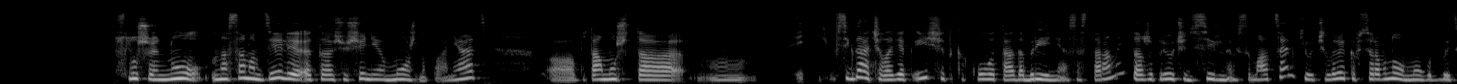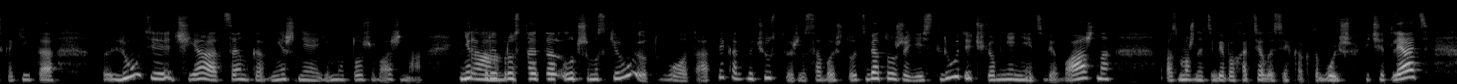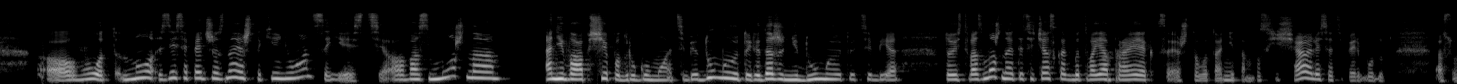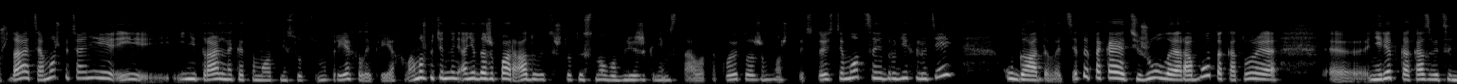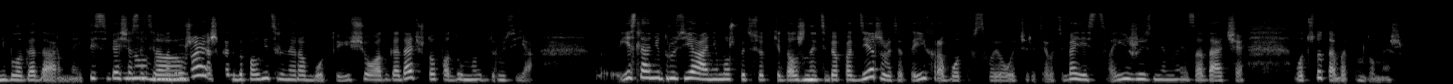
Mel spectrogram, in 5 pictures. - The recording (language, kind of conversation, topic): Russian, advice, Как мне перестать бояться оценки со стороны других людей?
- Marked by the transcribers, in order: tapping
